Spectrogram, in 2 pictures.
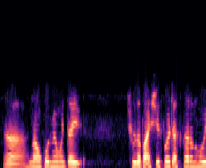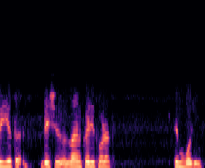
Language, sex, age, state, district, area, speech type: Kashmiri, female, 30-45, Jammu and Kashmir, Kupwara, urban, conversation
